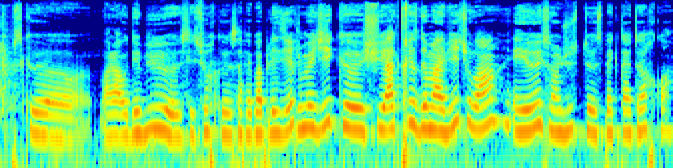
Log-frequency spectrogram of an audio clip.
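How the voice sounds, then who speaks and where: Fairly quick speech from a woman, fairly high in pitch, with ordinary pitch variation. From southern France. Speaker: reality TV personality. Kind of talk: humorous interview. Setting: in a bathtub. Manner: casual.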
